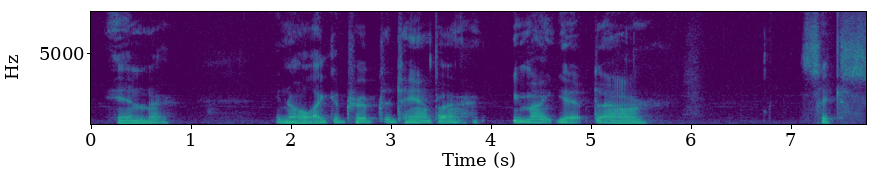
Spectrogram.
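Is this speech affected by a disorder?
Yes: essential tremor.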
